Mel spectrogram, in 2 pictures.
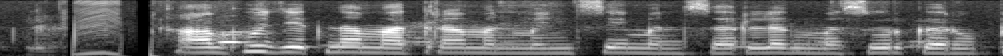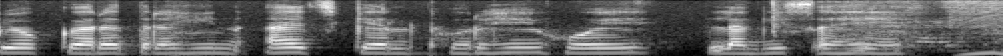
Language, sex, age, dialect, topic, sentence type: Chhattisgarhi, female, 25-30, Northern/Bhandar, agriculture, statement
